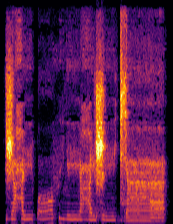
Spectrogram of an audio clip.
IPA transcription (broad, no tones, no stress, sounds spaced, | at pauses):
ʒ a ħ eː ɓ ɔː θ i l eː ʕ e ʂ eː d͡ʑ aː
